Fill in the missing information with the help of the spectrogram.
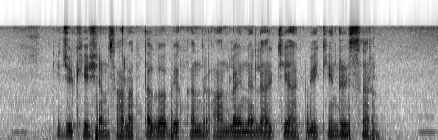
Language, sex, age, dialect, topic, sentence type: Kannada, male, 25-30, Dharwad Kannada, banking, question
